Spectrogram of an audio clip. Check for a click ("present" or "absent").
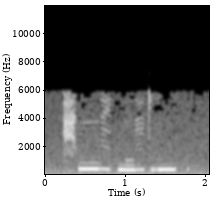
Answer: absent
